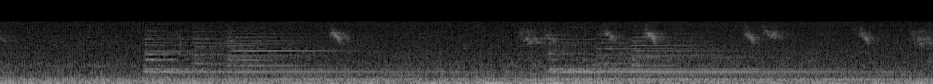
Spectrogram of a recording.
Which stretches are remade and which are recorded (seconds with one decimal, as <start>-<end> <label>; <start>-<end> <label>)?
0.0-2.4 remade; 2.4-4.3 recorded; 4.3-6.2 remade; 6.2-8.6 recorded; 8.6-9.3 remade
